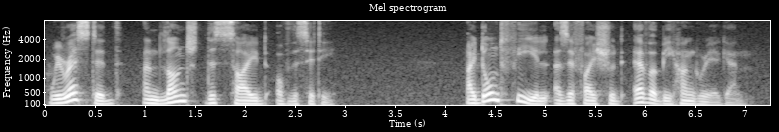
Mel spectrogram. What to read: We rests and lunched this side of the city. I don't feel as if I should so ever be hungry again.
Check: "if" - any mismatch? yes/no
no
